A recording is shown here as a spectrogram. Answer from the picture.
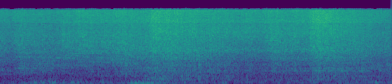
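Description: Water splashed onto a hot sauna stove sends up a steady, bright steam hiss lasting several seconds, swelling louder twice before settling. No voices are heard.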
